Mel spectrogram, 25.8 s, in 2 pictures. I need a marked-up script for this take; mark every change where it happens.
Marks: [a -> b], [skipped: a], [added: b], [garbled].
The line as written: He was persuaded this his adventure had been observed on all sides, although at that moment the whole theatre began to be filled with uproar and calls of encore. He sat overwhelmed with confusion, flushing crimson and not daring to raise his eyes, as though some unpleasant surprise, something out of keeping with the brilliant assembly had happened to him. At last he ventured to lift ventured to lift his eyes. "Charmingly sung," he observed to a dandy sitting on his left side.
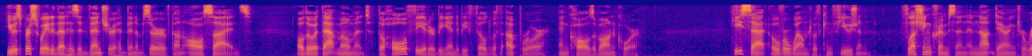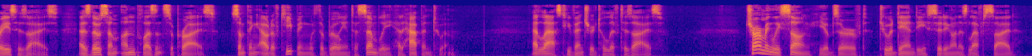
He was persuaded [this -> that] his adventure had been observed on all sides, although at that moment the whole theatre began to be filled with uproar and calls of encore. He sat overwhelmed with confusion, flushing crimson and not daring to raise his eyes, as though some unpleasant surprise, something out of keeping with the brilliant assembly had happened to him. At last he ventured to lift [skipped: ventured to lift] his eyes. "Charmingly sung," he observed to a dandy sitting on his left side.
